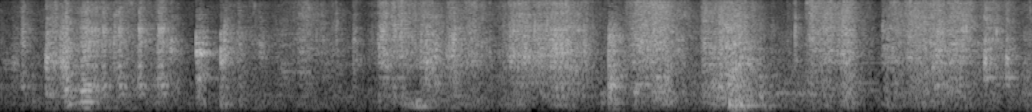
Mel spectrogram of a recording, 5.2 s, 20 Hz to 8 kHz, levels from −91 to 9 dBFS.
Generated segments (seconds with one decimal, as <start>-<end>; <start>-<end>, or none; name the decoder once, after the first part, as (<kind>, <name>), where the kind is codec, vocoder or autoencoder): none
